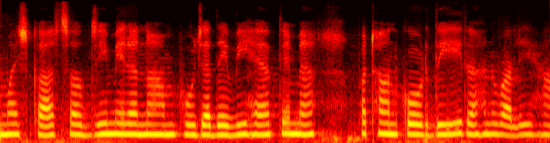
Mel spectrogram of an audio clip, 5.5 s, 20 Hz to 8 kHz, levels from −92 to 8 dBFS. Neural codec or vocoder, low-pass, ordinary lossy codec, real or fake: codec, 16 kHz, 1 kbps, X-Codec, WavLM features, trained on Multilingual LibriSpeech; none; none; fake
